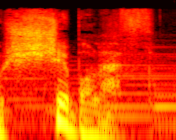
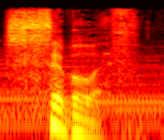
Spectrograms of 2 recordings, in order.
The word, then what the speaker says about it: Shibboleth: Then said they unto him, Say now Shibboleth. And he said, Sibboleth. For he could not frame to pronounce it right.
